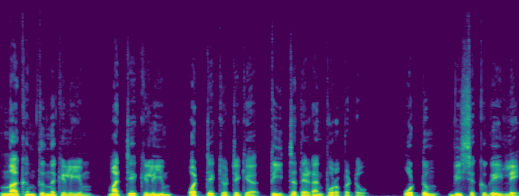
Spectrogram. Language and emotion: Malayalam, neutral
